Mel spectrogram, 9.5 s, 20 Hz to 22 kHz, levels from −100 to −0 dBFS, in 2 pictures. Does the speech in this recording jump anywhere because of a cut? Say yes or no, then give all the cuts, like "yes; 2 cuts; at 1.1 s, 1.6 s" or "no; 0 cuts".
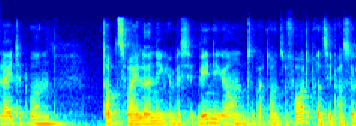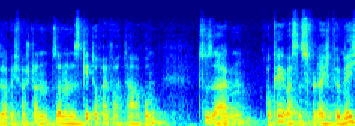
no; 0 cuts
